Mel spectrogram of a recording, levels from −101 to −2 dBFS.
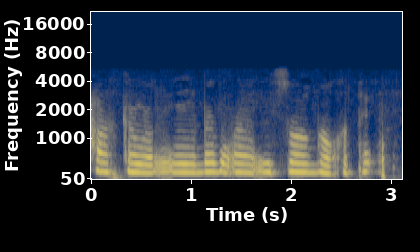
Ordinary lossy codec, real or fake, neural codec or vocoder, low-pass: none; fake; codec, 24 kHz, 1 kbps, SNAC; 5.4 kHz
